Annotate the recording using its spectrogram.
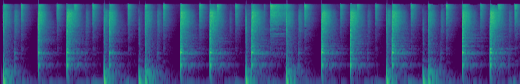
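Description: Drum kit playing a steady beat of kick, snare and cymbal hits, about three hits every two seconds, starting suddenly out of silence as the song's intro, with a faint sustained pitched tone underneath.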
